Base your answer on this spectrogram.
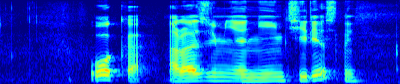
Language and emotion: Russian, neutral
